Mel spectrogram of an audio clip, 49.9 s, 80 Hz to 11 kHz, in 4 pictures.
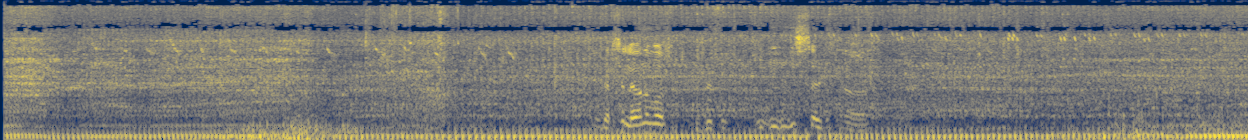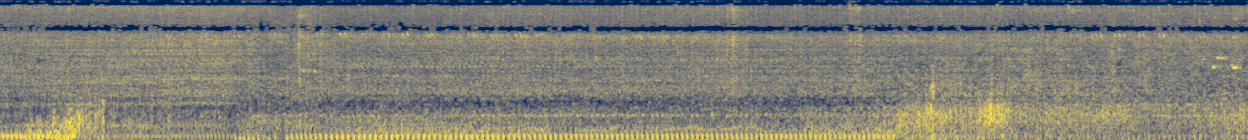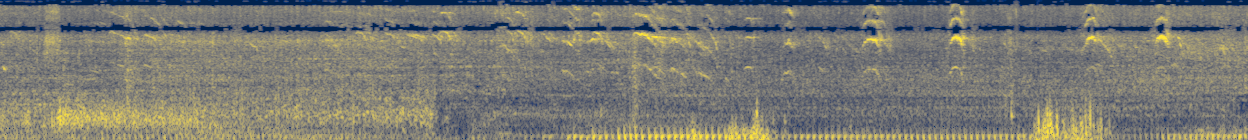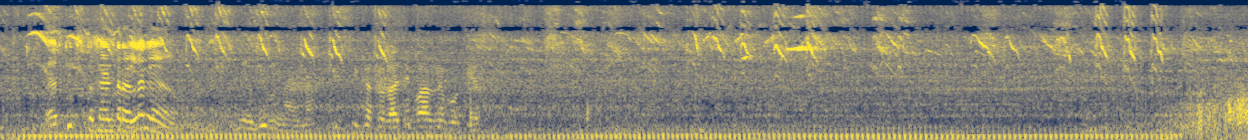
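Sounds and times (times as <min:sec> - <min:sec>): motorcycle engine running: 0:00.0 - 0:49.9.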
